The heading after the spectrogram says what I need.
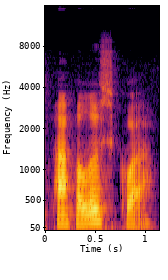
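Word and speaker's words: populusque: here in this example the word would normally be populous populous the second last syllable is short so the accent is on the third last syllable apocalypse but now with quet on the end it becomes papaluska papaluskua because that U becomes long because it comes before two consonants in a row which is a rule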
